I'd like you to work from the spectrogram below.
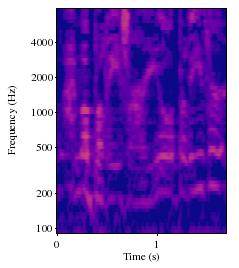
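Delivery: very soft, hushed, secretive whisper. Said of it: "why would you whisper to someone that".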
